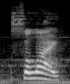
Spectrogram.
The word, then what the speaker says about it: Soleil: And Gavin's saying I've always pronounced this as Soleil, but I'm guessing I'm a smidge wrong. Soleil.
